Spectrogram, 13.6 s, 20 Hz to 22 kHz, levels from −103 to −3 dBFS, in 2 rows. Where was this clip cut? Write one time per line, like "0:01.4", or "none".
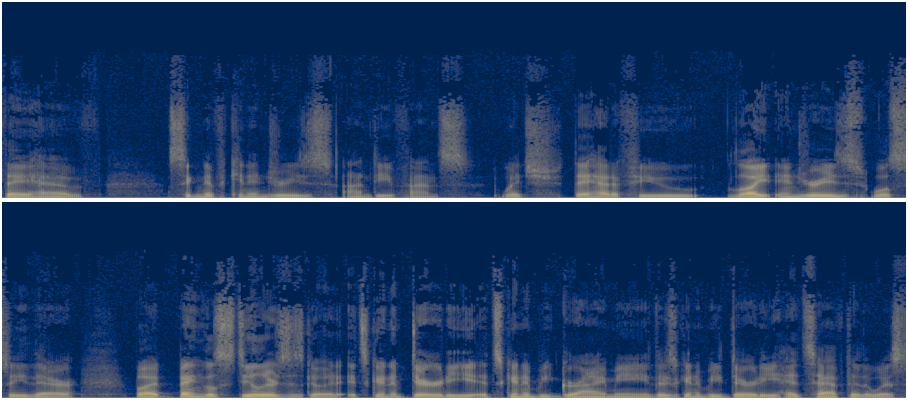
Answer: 0:01.3
0:09.0
0:09.8
0:12.6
